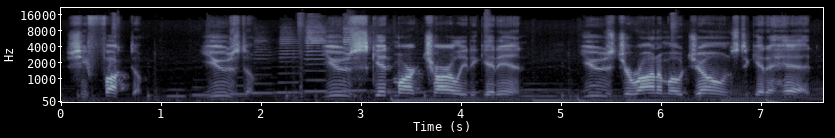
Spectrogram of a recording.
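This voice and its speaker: Cynical, half-amused veteran wrestler. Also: male voice, slow pace, a bit bright, faint music behind. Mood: bitter, half amused. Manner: low-key, bitter, insinuating. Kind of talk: noir audio drama monologue.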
